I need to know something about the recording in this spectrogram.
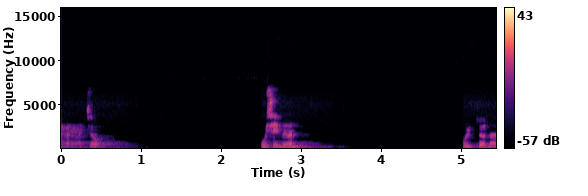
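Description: A man speaks calmly into a microphone in short phrases.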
